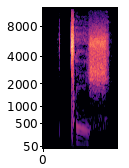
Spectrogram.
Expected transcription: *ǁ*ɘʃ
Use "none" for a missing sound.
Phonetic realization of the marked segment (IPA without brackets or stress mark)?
ǀ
